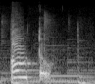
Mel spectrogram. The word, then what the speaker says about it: auto: Selain vokal pendek dan panjang, ada juga beberapa bunyi vokal lainnya yang perlu Anda kuasai, yaitu AU dibaca O. Contohnya, auto.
